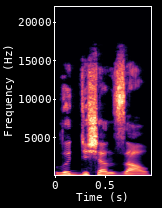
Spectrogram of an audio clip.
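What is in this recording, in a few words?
"лыддьысян зал", Komi, female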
